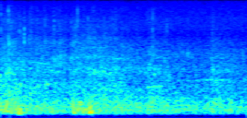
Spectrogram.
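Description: Faint, steady hiss of room and microphone noise during a pause in speech, with a few faint, indistinct short sounds.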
